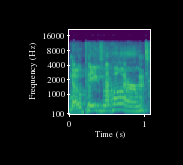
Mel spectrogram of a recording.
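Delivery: playful, giggly Southern voice; Southern twang. Pretend. Player selling vegan mascara, laughing Southern twang. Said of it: "We need that Southern twang".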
